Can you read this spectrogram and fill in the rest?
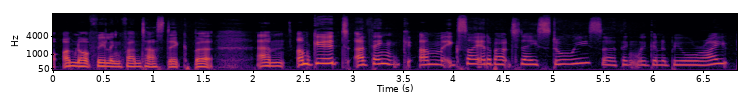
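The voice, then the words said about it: Congested, rough voice. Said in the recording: “as you can probably tell by my sexy voice ... I've picked up a, a, nasty cold”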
